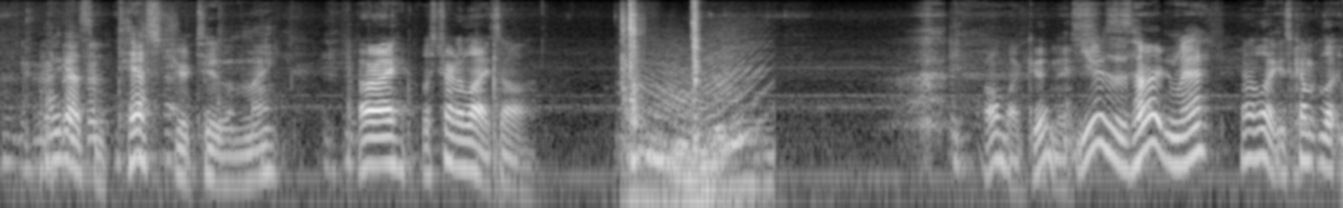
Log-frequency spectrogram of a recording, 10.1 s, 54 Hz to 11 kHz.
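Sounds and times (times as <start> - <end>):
sweeping rising and falling tones: 4.6 - 5.8.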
